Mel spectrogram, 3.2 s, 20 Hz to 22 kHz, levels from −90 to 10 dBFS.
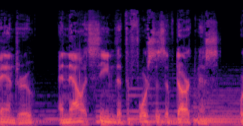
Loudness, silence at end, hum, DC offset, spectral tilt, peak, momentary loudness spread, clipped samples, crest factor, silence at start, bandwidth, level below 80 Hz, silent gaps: -26 LUFS; 0 s; none; under 0.1%; -5 dB/octave; -8 dBFS; 6 LU; under 0.1%; 18 dB; 0 s; 16 kHz; -52 dBFS; none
